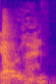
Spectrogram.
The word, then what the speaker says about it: Mignola: Anyway, Mignola.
